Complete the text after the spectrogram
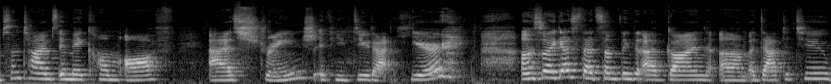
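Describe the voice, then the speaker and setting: A woman's voice: medium pitch, a bit bright. A young woman, chatting casually and a little hesitantly as an interview guest. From born in DR Congo, grew up in the United States. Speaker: interview guest, English teacher. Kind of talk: casual conversational interview answers. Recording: echoey room sound.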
